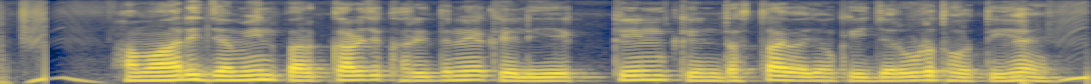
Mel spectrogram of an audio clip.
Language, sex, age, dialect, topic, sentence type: Hindi, male, 18-24, Awadhi Bundeli, banking, question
